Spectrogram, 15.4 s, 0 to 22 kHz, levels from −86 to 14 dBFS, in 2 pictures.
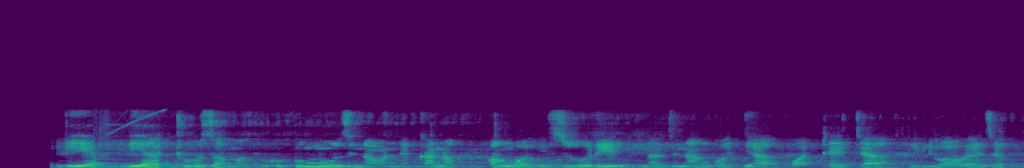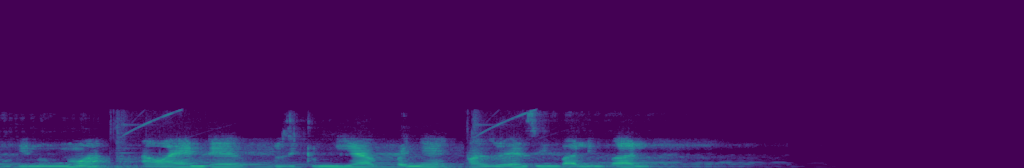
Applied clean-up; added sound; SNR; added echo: neural separator model SepFormer DNS4.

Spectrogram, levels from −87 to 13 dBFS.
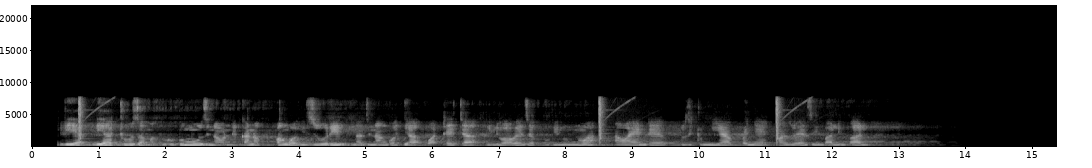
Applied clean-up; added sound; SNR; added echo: none; Camera; 7 dB; reverberation time 1.8 s.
